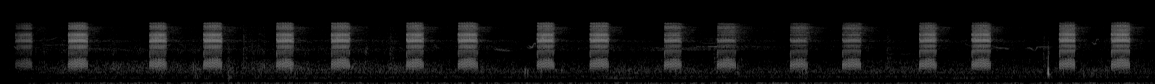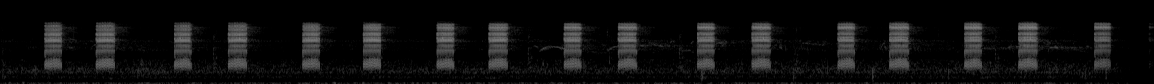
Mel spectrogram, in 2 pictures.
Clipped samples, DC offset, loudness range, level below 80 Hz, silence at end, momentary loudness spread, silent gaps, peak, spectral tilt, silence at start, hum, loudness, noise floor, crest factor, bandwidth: under 0.1%; under 0.1%; 6 LU; -68 dBFS; 0 s; 14 LU; none; -14 dBFS; 3.5 dB/octave; 0.15 s; none; -34 LUFS; -60 dBFS; 24 dB; 14 kHz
